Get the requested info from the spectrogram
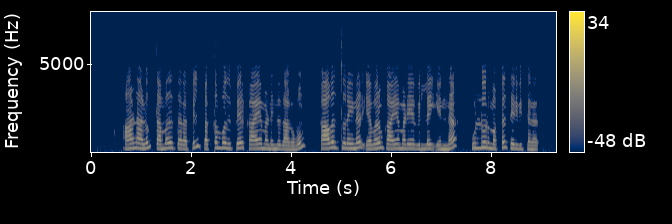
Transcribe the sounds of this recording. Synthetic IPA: ʔaːnaːlɯmt̪ɐmɐðɯt̪ɐɾɐpːɪlpɐt̪ːɔmbɐðɯpeːɾkaːjɐmɐɽɐɪnd̪ɐðaːɣɐʋɯm | kaːʋɐlt̪ɯɾɐɪnɐɾɛʋɐɾɯmkaːjɐmɐɽɐjɐʋɪlːɐɪʔɛnːɐ | ʊɭːuːɾmɐkːɐɭt̪ɛɾɪʋɪt̪ːɐnɐɾ

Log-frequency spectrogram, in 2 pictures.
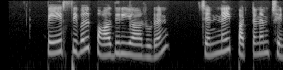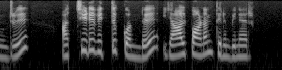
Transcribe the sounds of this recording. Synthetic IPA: peːɾsɪʋɐlpaːðɪɾɪjaːɾɯɽɐn | t͡ʃɛnːɐɪpːɐʈːɐɳɐmt͡ʃɛndrɯ | ɐt͡ʃːɪɽɯʋɪt̪ːɯkːɔɳɖɯjaːlpaːnɐmt̪ɪɾɯmbɪnɐɾ

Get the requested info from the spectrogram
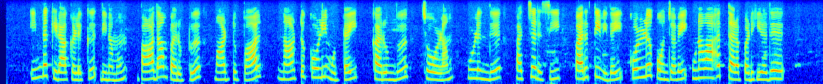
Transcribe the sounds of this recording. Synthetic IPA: ʔɪnd̪ɐkːɪɽaːkːɐɭɯkːɯd̪ɪnɐmɯm | paːðaːmpɐɾɯpːɯ | maːʈːɯpːaːl | naːʈːɯkːoːɭimʊʈːɐɪ | kɐɾɯmbɯ | t͡ʃoːɭɐm | ʊɻɯnd̪ɯ | pɐt͡ʃːɐɾɯsi | pɐɾɯt̪ːiʋɪðɐɪkɔɭːɯpoːnd͡ʒɐʋɐɪʊnɐʋaːɣɐt̪ːɐɾɐpːɐɽɯɣɪrɐðɯ

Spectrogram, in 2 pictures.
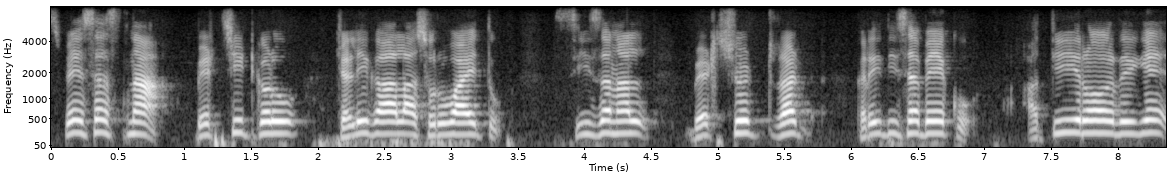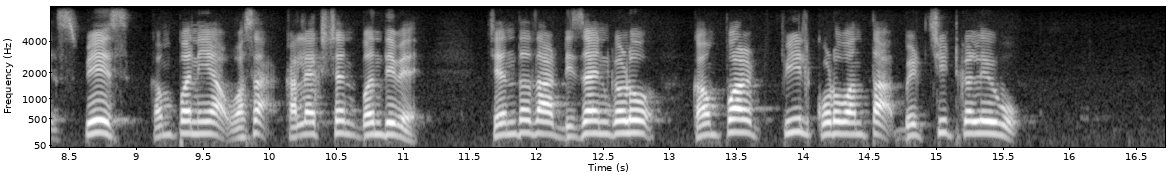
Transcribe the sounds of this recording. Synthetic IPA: speːsɐsnɐ | beʈsiːʈɡɐɭud͡ʒɐɭiɡaːlɐsuɾuʋaːjit̪u | siːzɐnɐl | beʈsuʈɾɐɖ | kɐɾid̪isɐbe̞ːkṵ | ɐ̰t̪iɾoːɾiɡe̞speːskɐmpɐnijɐɦɔsɐkɐlekʂɐnbɐnd̪iʋe̞ | t͡ʃend̪ɐd̪ɐɖid͡ʒɐjnɡɐɭu | kɐmpʰɐɾʈpʰiːlɖkoɽuʋɐnt̪ɐbeʈsiːʈɡɐɭiʋu

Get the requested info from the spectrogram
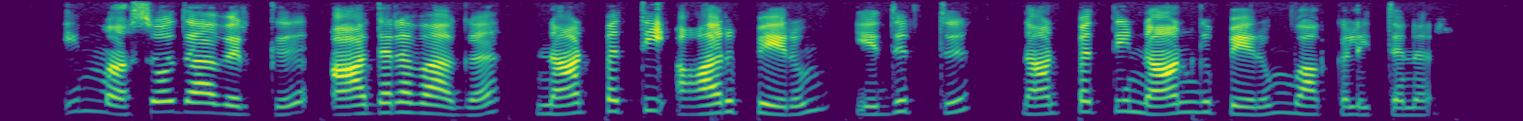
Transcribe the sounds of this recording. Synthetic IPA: ɪmːɐsoːðaːʋɪrkɯaːðɐɾɐʋaːɣɐnaːʈ̚pɐt̪ːiʔaːrɯpeːɾɯmɛðɪɾt̪ɯ | naːʈ̚pɐt̪ːinaːnɡɯpeːɾɯmʋaːkɐɭɪt̪ːɐnɐɾ

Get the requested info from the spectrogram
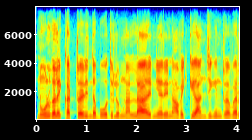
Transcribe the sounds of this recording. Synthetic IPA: nuːlɣɐɭɐɪkːɐʈrɐɾɪnd̪ɐpoːðɪlɯmnɐlːɐːɾɪnjɐɾɪnɐʋɐɪkːɯɐɲd͡ʒɯɣɪndrɐʋɐɾ

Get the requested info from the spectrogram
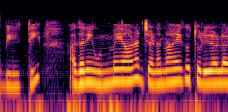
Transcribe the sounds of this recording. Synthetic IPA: ʋiːɻt̪i | ʔɐ̰ðɐnɐɪʊɳmɐjaːnɐd͡ʒɐnɐnaːjɐɣɐt̪ɔɭɪlaːɭɐː

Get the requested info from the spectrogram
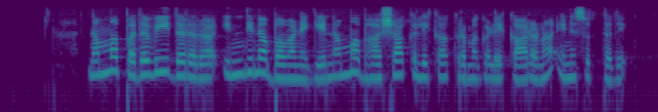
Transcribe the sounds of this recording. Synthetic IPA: nɐmːɐpɐd̪ɐʋiːd̪ɐɾɐɾɐʔind̪inɐbʱɐʋɐneɡe̞nɐmːɐbʱaːʂaːkɐlikakɾɐmɐɡɐɭeːkaːɾɐɳɐʔenisut̪ːɐd̪e̞

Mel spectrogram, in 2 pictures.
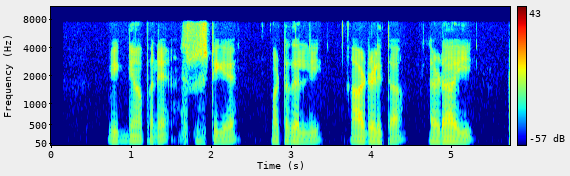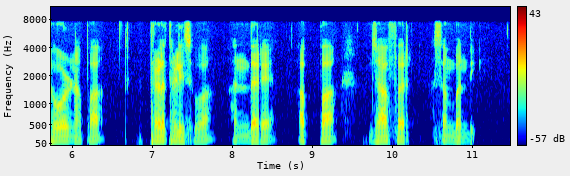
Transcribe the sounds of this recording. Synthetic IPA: ʋiɡ̚njaːpɐne̞sɾuʂʈiɡe̞ | mɐʈɐd̪ɐlːi | aːɖɐɭit̪ɐ | lɐɽaːji | ʈoːɾnɐpɐ | t̪ʰɐɭɐt̪ʰɐɭisuʋɐ | hɐnd̪ɐɾe̞ | ɐpːɐ | d͡ʒaːfʰɐɾ | sɐmbɐnd̪i

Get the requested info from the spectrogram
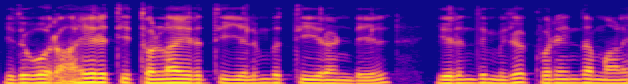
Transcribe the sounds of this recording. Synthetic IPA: ɪðɯʋɔːɾa̰ːjɪɾɐt̪ːit̪ːɔɭːaːjɪɾɐt̪ːiɛɻɯmbɐt̪ːiɪɾɐɳɖɪl | ɪɾɯnd̪ɯmɪɣɐkːʊɾɐɪnd̪ɐmɐːlɐ

